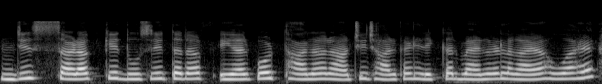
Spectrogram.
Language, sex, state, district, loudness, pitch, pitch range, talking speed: Hindi, female, Jharkhand, Ranchi, -15 LUFS, 255 Hz, 240-270 Hz, 140 wpm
